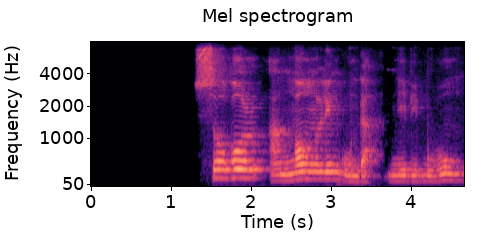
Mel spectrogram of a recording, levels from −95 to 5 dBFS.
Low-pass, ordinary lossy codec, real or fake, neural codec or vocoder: 7.2 kHz; Opus, 32 kbps; real; none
